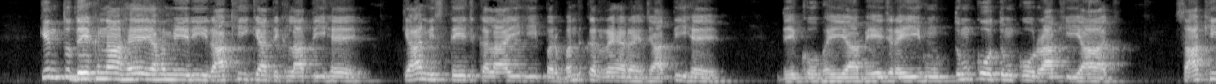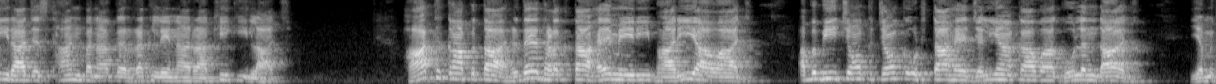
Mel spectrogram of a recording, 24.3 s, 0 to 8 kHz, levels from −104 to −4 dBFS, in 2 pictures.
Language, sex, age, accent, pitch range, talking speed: Hindi, male, 50-69, native, 135-175 Hz, 140 wpm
